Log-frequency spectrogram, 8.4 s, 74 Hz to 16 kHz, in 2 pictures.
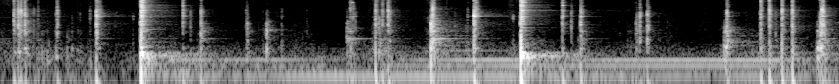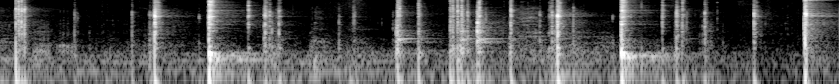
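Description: Click-type torque wrench ratcheting on wheel lug bolts in a quick run of sharp metallic clicks, with a louder click every two seconds or so as each bolt is checked at its 90 ft-lb setting.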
